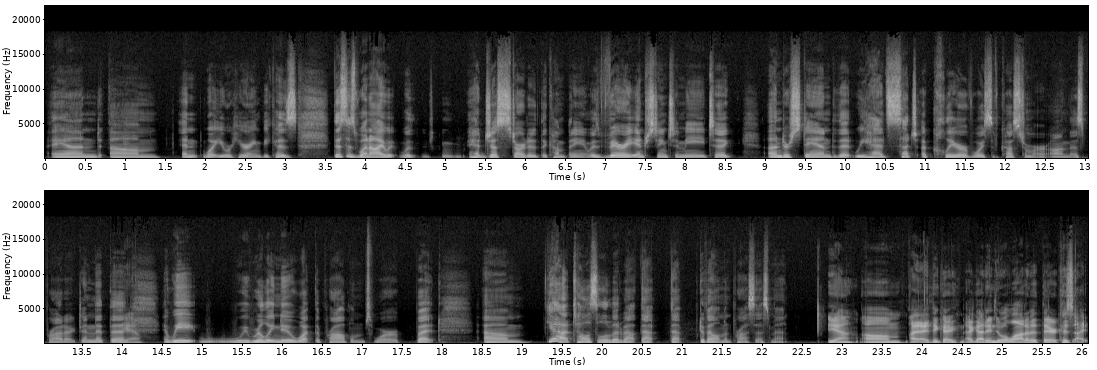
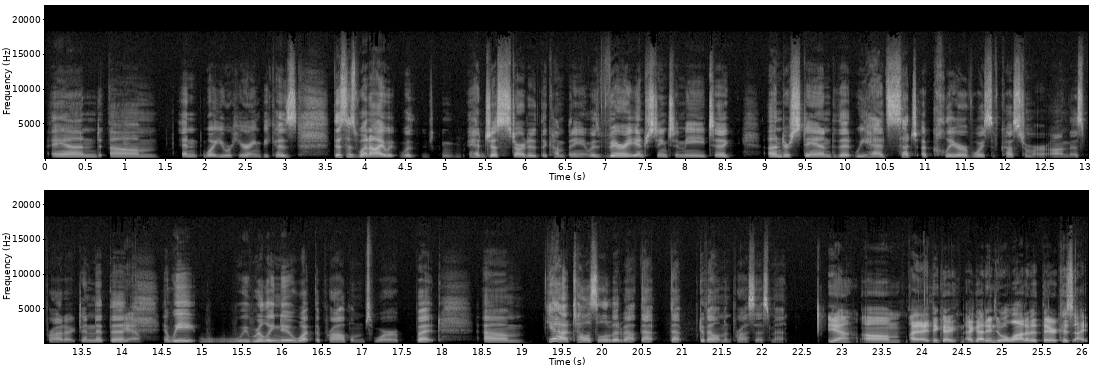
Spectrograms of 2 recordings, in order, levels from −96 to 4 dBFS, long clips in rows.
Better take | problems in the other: first | thin; very; fading below 500 Hz

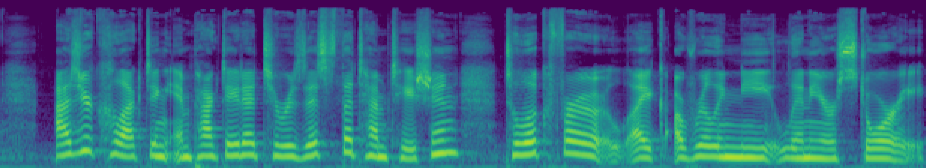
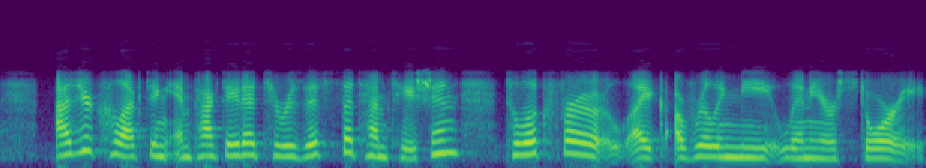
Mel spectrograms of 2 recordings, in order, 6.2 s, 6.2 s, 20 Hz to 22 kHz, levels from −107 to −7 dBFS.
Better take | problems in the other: first | phone-call audio; nothing above 3.5 kHz

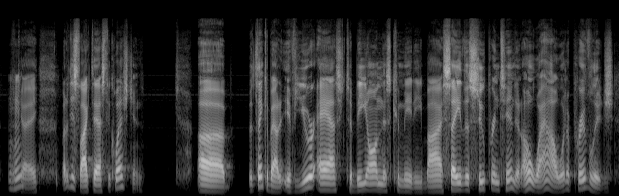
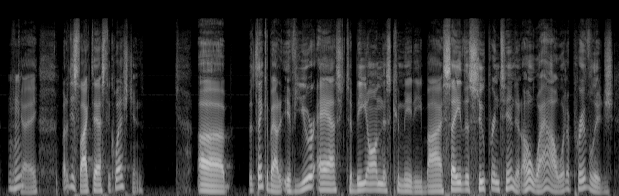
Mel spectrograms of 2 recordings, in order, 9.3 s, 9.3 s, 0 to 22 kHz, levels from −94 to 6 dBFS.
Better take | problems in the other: second | thin; very; fading below 400 Hz

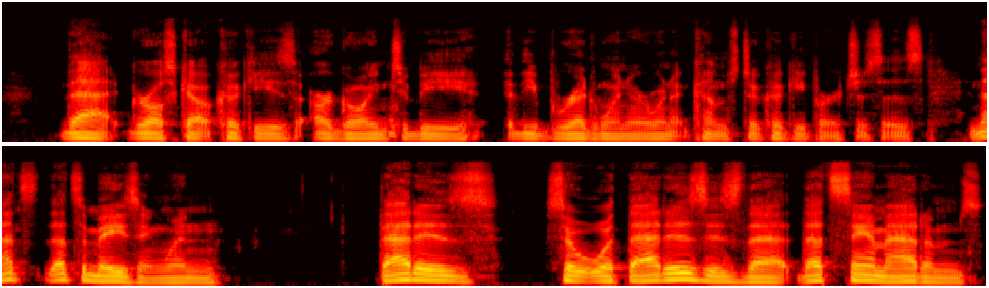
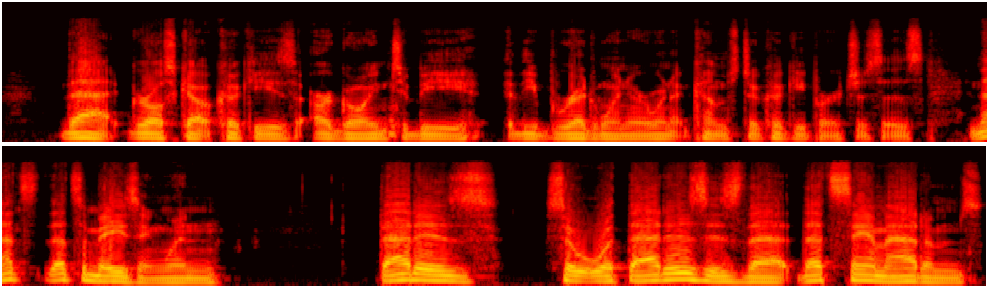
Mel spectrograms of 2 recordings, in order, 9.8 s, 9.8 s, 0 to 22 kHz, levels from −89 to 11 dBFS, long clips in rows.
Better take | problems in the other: first | distortion; slight; 5% of the sound clipped

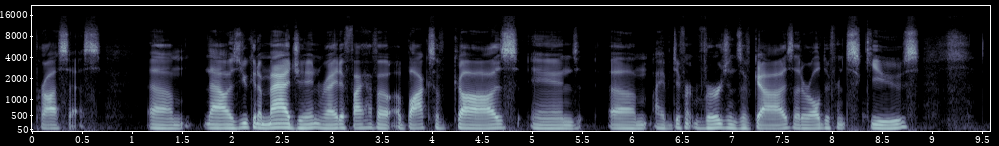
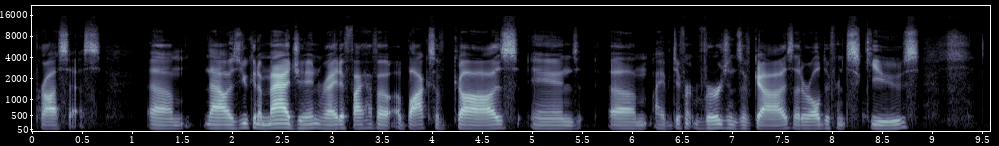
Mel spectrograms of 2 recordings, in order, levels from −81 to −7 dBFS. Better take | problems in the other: first | thin; somewhat; fading below 300 Hz

